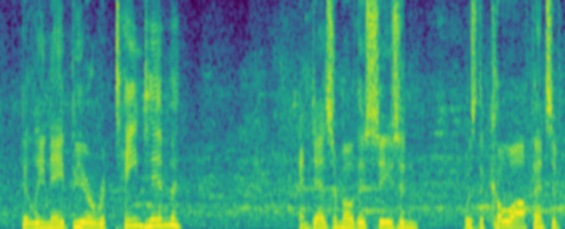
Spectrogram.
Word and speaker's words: Desormeaux: You heard Taylor talk to Michael Desormeaux. That's the pronunciation. You've heard it a number of different ways, Desormeaux, but it's Desormeaux.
